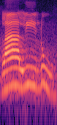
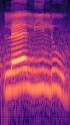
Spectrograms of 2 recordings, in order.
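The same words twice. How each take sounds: First: Lalilu with a light, ordinary l; plain la. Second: Lalilu with a heavy, thick l; wrong reading. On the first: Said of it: "La biasa ya". (lalilu dengan la biasa) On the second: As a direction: darken the l in lalilu. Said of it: "orang baca tuh gini". (bacaan lalilu yang salah, la tebal) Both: Shown as a demonstration.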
